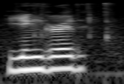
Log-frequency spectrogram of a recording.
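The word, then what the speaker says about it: Ygritte: It's more like an accent thing, like Yingrid with a Y, but he calls her Ingrid in the show.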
